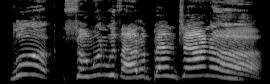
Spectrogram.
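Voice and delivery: high, loud taunting bully voice; bully's jeering shout. Acted. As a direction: yell it like a big mean dinosaur spotting prey. Bully dinosaur Tyrone voiced.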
